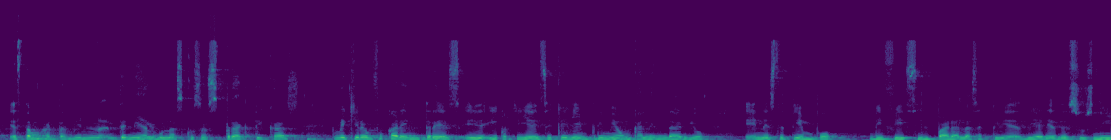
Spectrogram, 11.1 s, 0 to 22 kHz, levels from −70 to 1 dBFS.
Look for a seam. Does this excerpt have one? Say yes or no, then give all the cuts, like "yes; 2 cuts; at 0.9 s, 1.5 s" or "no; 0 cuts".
yes; 2 cuts; at 5.0 s, 7.5 s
